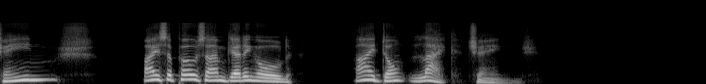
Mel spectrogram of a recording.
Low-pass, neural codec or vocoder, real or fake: 7.2 kHz; codec, 16 kHz, 0.2 kbps, FocalCodec; fake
